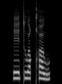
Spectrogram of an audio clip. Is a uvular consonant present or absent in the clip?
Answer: present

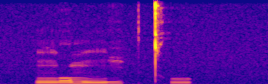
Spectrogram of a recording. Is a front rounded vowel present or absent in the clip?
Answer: absent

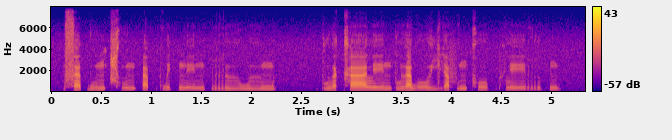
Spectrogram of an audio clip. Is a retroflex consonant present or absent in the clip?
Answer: absent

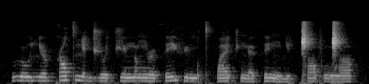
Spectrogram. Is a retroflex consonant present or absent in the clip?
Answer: absent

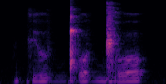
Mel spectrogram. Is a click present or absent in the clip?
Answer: present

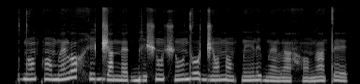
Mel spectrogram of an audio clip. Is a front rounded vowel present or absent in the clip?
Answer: absent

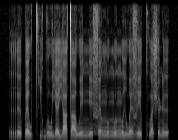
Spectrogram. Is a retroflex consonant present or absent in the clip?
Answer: present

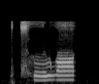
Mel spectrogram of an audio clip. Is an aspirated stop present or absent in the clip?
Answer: present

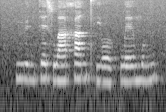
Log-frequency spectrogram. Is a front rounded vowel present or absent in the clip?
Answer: present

